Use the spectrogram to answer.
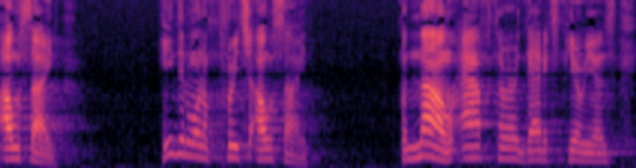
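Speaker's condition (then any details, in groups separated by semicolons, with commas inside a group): Cleft lip and palate; congenital, severe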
